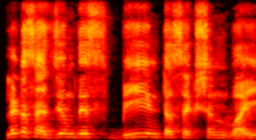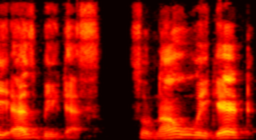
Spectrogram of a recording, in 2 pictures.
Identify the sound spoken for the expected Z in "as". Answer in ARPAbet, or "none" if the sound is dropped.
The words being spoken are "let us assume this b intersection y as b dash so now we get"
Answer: Z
